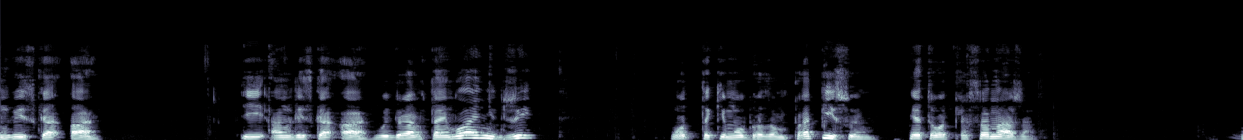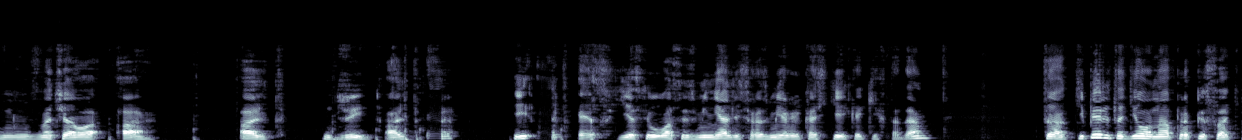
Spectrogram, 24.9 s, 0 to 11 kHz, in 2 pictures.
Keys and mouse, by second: 0.4 a, 2.6 a, 4.9 g, 6.1 click, 8.1 KP_1, 9.6 shift+middle click, 15.7 alt+g, 16.5 alt+r, 17.7 alt+s, 21.2-22.2 middle drag.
